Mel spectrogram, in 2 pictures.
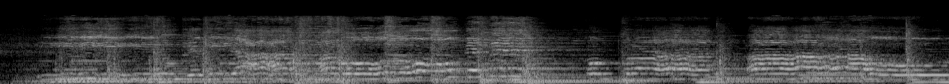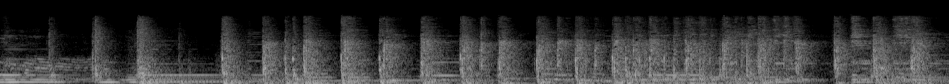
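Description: Flamenco zapateado footwork: loud, rapid heel and toe taps in dense, driving bursts that intensify in the second half, played over melodic music with singing and guitar.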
